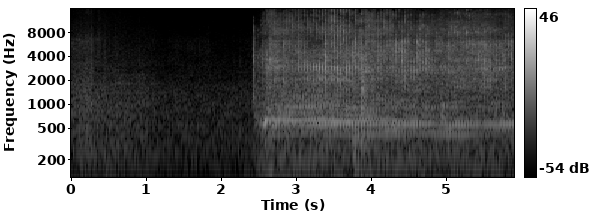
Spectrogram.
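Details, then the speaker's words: Vacuum pump for testing lapped valve seats on a BMW N54 head, switched on; thump at switch-on then steady hiss with even rapid clicking about three or four a second. Pump running normally. "So I'm going to plug it in, and that is going to get the vacuum pump pumping."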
